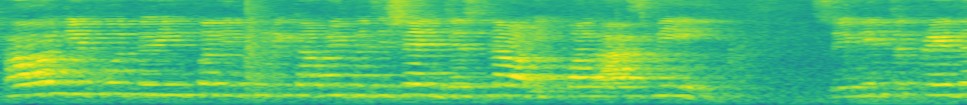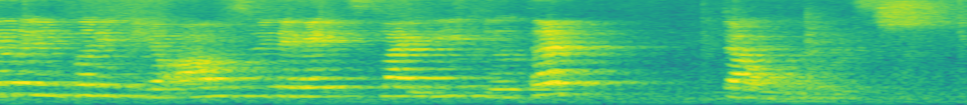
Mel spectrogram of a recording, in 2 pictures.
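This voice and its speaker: Against noticeable background noise and audible room echo, a woman speaks at a high pitch in a monotone, flat intonation. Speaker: first aid instructor. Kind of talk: lecture. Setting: classroom. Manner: fast.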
